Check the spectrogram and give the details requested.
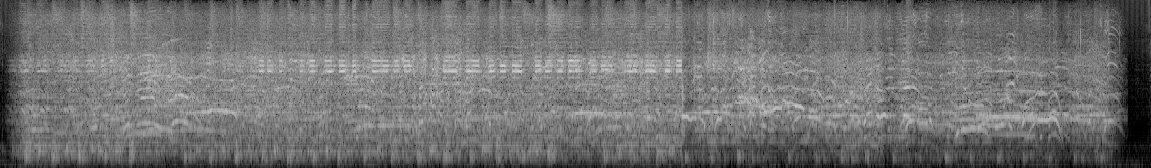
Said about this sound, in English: The skies may have been dark in Ottawa today, but nothing could dampen the mood of football fans in the nation's capital as hundreds of people lined the parade route to cheer for the Grey Cup champions, the Red Blacks. Here's how it sounded.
